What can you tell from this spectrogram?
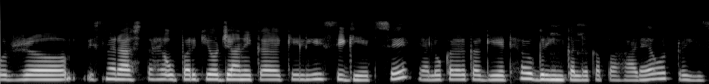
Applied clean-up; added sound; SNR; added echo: none; none; none; none.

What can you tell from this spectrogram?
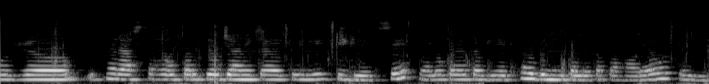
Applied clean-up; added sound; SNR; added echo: neural separator model SepFormer DNS4.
